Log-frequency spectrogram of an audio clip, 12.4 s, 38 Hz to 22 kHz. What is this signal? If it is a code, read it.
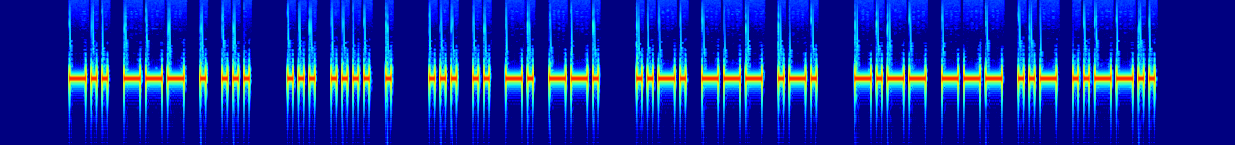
Morse code, heard as a keyed tone, about 22 wpm, 700 Hz. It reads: DOES SHE SING FOR YOU?
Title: Sentences from Top 1000 Words - Review Part 2 - 22wpm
